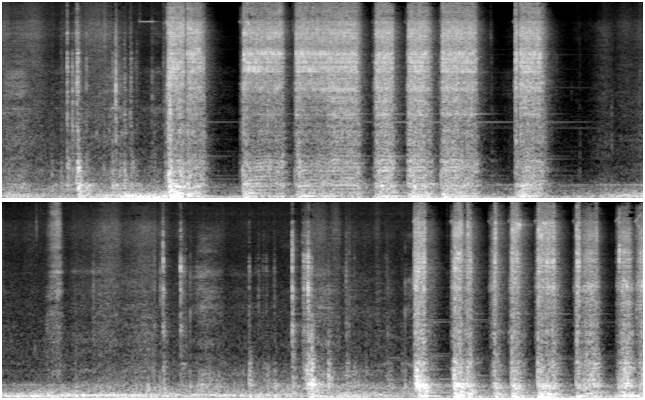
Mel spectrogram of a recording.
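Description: Power ratchet running in short bursts, backing out the bolts that hold the factory rear sway bar's mounts to the axle. There is a run of longer bursts in the first half, a quieter stretch, then a quick string of short bursts near the end.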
